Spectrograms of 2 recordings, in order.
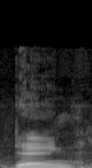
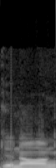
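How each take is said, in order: First: The name is condensed into one syllable. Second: The name is said in full, two syllables.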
